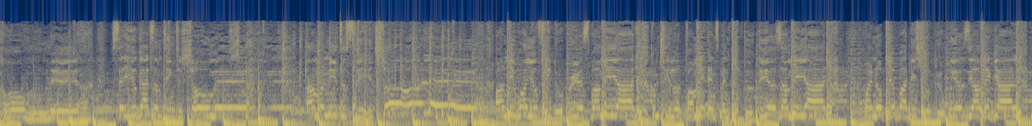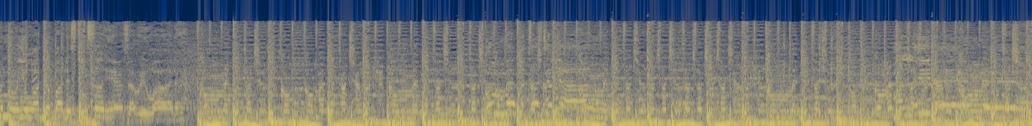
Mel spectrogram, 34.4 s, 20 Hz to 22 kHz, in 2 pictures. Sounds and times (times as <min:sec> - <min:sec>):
Pop music: 0:00.0 - 0:34.4.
